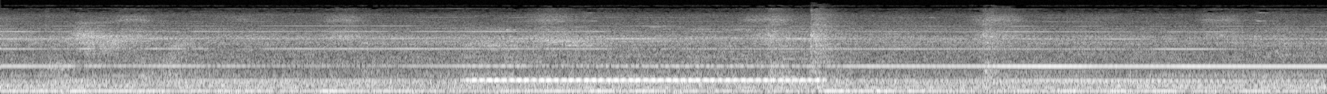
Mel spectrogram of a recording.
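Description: Electric train standing at an underground station platform with its doors open: steady hum with thin steady tones. A louder single held tone sounds about three seconds in for a couple of seconds, with a few faint clicks.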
